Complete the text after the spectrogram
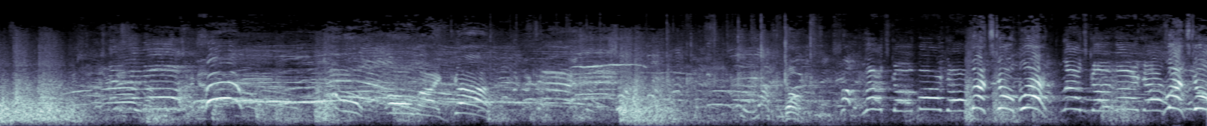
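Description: A crowd of men and women shouts and cheers close by in a large echoing hall.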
